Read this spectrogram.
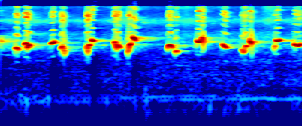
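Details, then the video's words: Sooty-headed bulbul singing its varied notes that prompt other bulbuls to respond: separate bubbly whistles, often in pairs, rising or falling, spaced roughly a quarter second apart, with a soft low hum in the background. "ber macam" suara trucukan ini bikin trucuk lain iri jadi langsung ikut bunyi"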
